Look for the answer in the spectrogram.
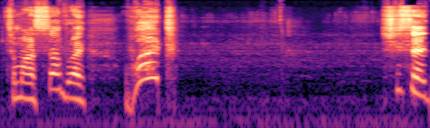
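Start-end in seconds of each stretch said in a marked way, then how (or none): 1.2-1.8 squeaky high disbelieving what; stunned high-pitched what; shocked what. Retold or imitated. Repeated inner shocked reaction.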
